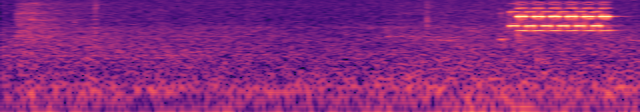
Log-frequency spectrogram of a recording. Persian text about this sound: گوشی رو بردار لعنتی.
